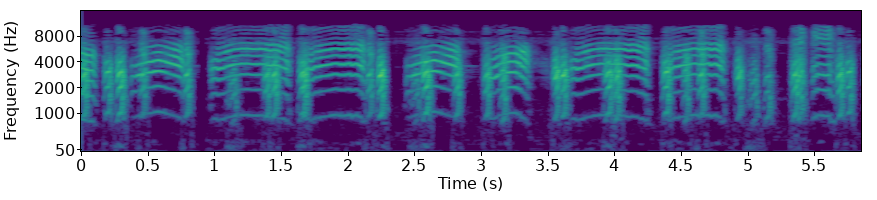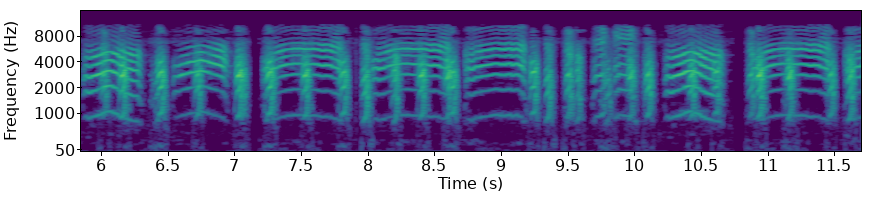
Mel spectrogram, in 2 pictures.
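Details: Sooty-headed bulbul lure sound for bird trapping, a busy and noisy recording. Continuous harsh, buzzy chatter of harmonic notes, many arched or falling, pours out in rapid clusters with only brief silences throughout.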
